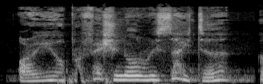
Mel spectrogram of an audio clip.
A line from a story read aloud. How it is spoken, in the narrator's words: a voice whispered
